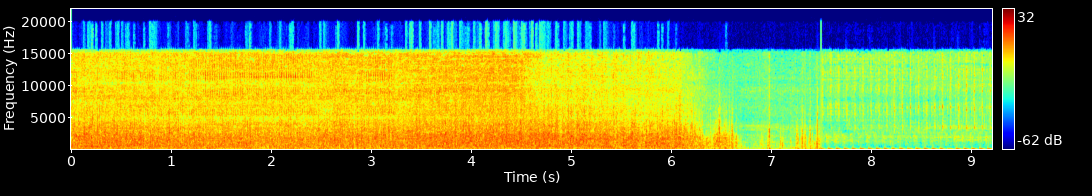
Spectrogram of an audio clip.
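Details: 2015 Honda Grom just fitted with a Takegawa 181 big bore kit and performance camshaft: busy clattering tick while revving, then rapid even top-end tapping at idle; valve lash suspected.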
